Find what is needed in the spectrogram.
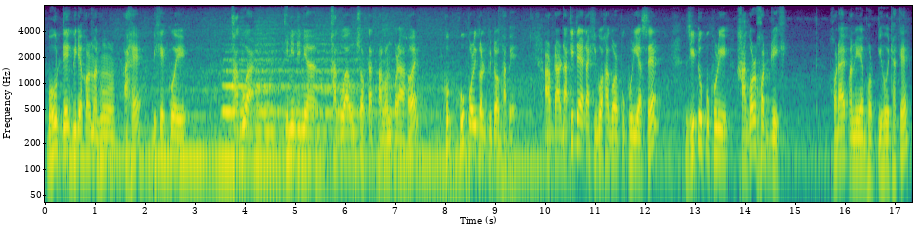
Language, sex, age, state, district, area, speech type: Assamese, male, 45-60, Assam, Charaideo, urban, spontaneous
